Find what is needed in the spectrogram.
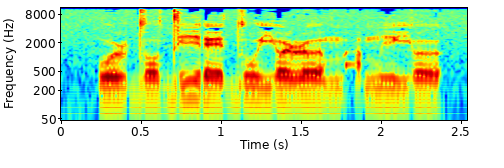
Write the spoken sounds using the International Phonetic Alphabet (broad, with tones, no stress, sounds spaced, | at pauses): u˨ ɭ d o˨ d i˧˥˧ ɾ e˨ d u˦˨ j ɵ˦˨ ɭ ɵ˦˨ ə̯ m a̰˧˥˧ m i˦˨ j ɵ˦˨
